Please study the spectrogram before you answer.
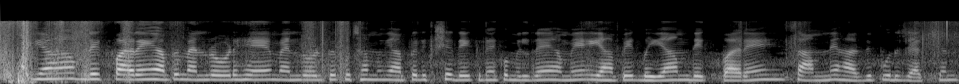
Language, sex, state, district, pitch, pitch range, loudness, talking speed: Hindi, female, Rajasthan, Jaipur, 210 Hz, 200-225 Hz, -21 LUFS, 235 wpm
